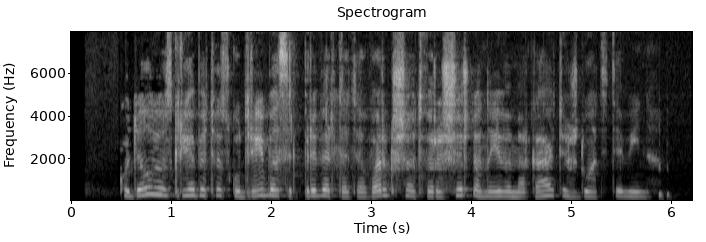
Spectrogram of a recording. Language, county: Lithuanian, Vilnius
